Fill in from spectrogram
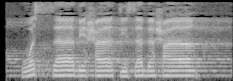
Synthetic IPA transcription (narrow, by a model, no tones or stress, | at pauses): wasːaːbɪħaːt̪ɪsabħaː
